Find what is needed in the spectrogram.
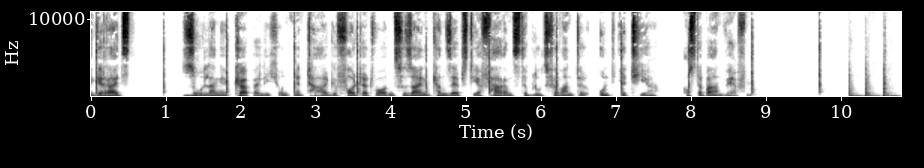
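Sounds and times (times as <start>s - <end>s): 
speech: 0.0s - 0.6s, 1.2s - 8.9s
knocking on a door: 10.1s - 10.7s.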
